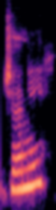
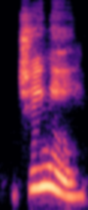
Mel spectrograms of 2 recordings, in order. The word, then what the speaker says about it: Jeannie: Is that how you pronounce it, Jenny? Jeannie.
